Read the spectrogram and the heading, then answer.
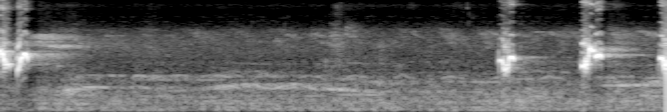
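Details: Lure song of a yellow-vented bulbul meant to provoke a reply: one bubbly chortle opens, then a long quiet pause with a faint low hum, followed by three short gurgled notes near the end.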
